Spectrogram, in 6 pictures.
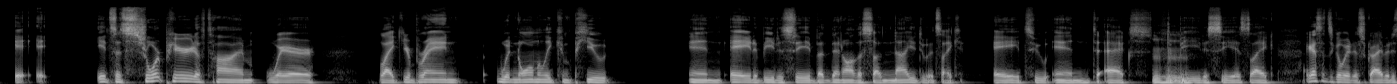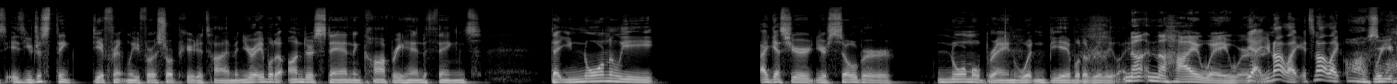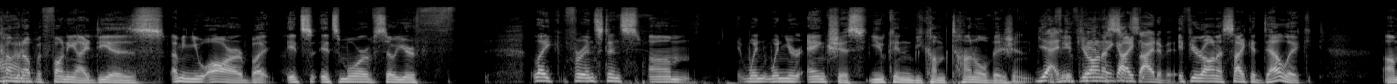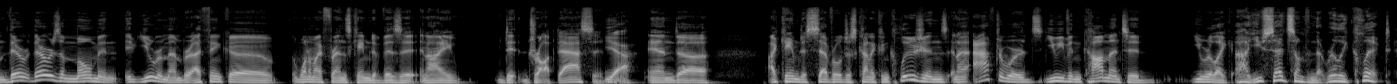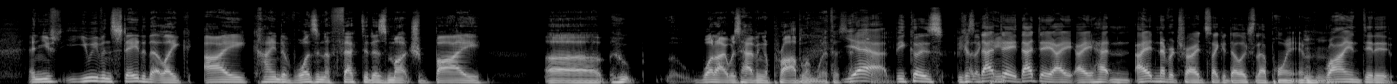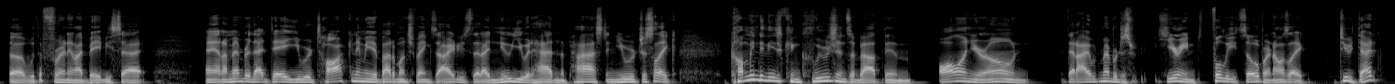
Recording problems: none

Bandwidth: 15 kHz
